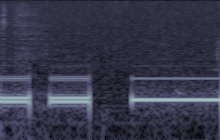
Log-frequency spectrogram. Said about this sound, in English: Oh, there we go. Oh, oh, oh, Morse code. He's saying the game's boring.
